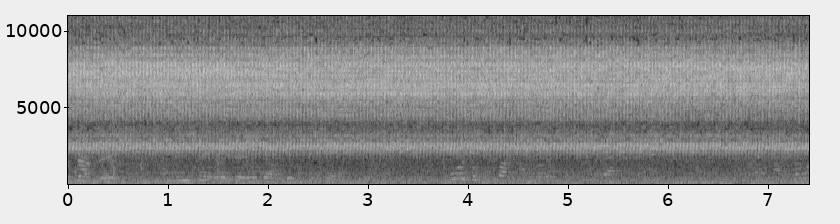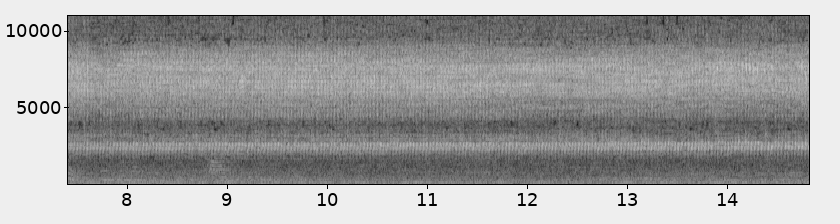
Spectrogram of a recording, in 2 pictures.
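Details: Shrill, unbroken high-pitched grasshopper buzzing, recorded as a master sound for teaching songbirds. The trill pulses unevenly throughout, with faint low voices murmuring underneath.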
